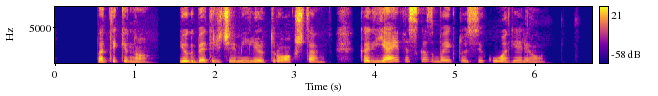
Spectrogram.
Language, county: Lithuanian, Šiauliai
